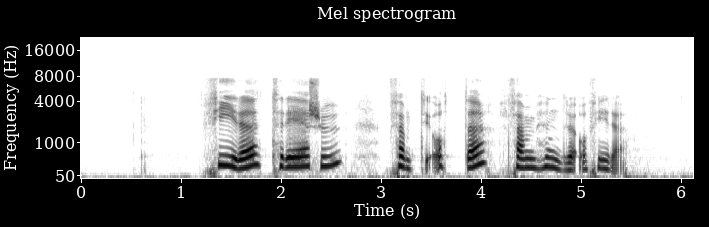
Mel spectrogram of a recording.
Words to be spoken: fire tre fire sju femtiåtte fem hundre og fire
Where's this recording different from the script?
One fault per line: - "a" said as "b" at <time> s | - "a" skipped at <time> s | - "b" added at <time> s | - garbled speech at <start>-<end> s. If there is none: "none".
- "fire" skipped at 2.1 s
